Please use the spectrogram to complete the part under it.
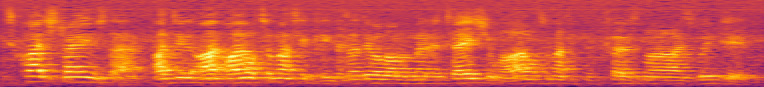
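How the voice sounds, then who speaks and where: A lower-pitched man gives an informal workshop talk to a group. He speaks in a halting, conversational way, circling back over phrases. He is picked up at some distance from the microphone in a very echoey room. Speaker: workshop speaker and aura healer. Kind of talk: informal talk with demonstration and guided visualisation. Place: indoor room before a group. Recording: echoey room, distant mic, faint noise.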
